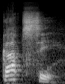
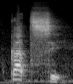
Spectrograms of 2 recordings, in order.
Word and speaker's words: Katze: Então, perceba o seguinte, na palavra Katze, Katze, veja que o A está na sílaba tônica e ele tem um som breve, Katze, Katze.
